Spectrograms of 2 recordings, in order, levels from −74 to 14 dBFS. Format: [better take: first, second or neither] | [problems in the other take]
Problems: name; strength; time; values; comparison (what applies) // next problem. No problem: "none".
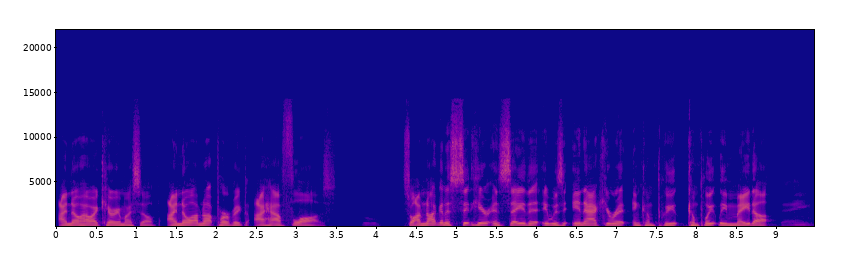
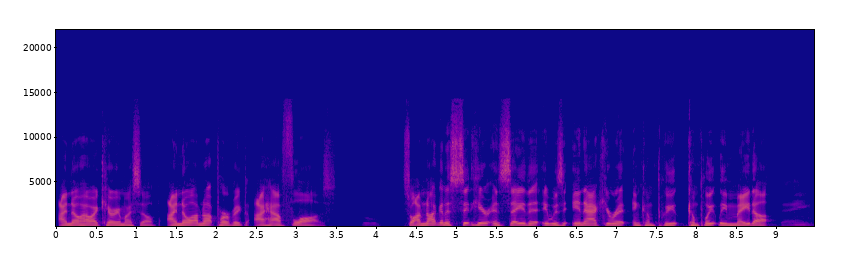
neither | none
